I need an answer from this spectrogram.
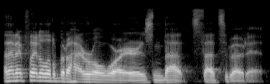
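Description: Low-key man in gaming chat. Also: sing-song, racing, a little mellow. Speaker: podcast co-host.

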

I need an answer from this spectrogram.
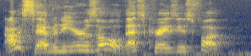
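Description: A man with a bright, forceful voice rambles through a casual podcast chat, swearing freely. He riffs and circles back on his points, loose and animated. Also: high-pitched, moderate pace.

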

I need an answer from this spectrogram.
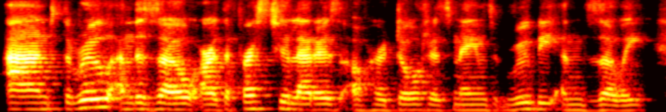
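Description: A woman's voice: low voice, fairly even intonation, normal speed, fairly bright tone. A woman with an Irish accent hosting an interview in an effusive, encouraging way. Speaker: show host, mindset coach.

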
